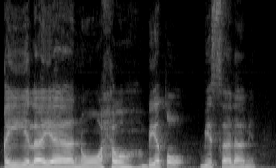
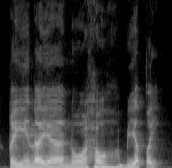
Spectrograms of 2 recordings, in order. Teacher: Jadi misalkan di ayat ke-48 ada qila ya Nuhu bitu, ya tadi terbacanya itu seperti biti begitu, seperti miring, sehingga qalqalah huruf to-nya tidak begitu sempurna. Harusnya tebal qalqalahnya, naik.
